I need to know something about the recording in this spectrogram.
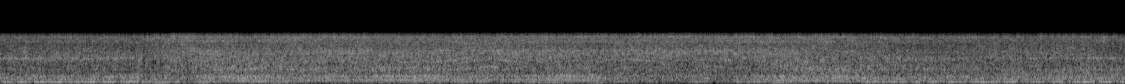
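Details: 1987 Jeep Cherokee/Wagoneer Limited at idle: an uneven, wandering low rumble that surges and sags every second or so instead of holding steady, a rough idle.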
